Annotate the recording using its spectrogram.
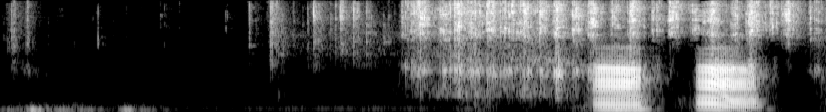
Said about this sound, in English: Oh, that's dice? That is dice.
